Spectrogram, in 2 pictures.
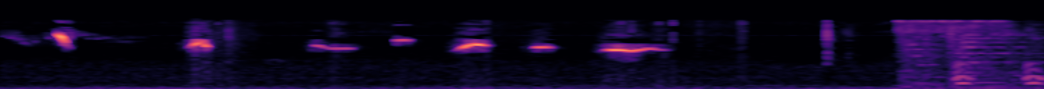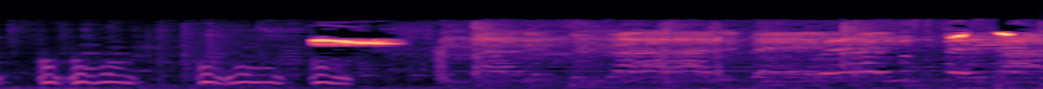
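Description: A small songbird's short, high chirps, several in the first three seconds; then a pigeon's low, hooting coos in short phrases for a couple of seconds. Music comes in about seven and a half seconds in.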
